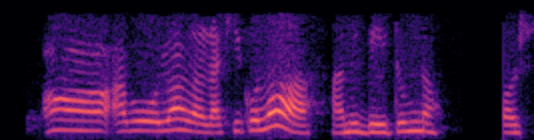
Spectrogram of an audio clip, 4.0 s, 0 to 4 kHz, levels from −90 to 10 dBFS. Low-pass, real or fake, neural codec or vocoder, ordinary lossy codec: 3.6 kHz; real; none; MP3, 24 kbps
